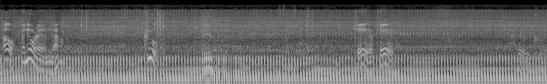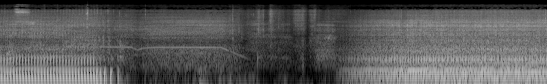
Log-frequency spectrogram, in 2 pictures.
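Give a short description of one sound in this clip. A dirt bike engine revs with a loud, rough drone close by.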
